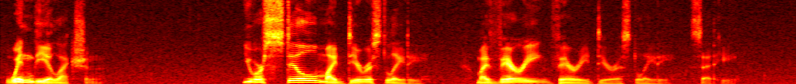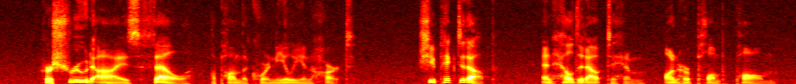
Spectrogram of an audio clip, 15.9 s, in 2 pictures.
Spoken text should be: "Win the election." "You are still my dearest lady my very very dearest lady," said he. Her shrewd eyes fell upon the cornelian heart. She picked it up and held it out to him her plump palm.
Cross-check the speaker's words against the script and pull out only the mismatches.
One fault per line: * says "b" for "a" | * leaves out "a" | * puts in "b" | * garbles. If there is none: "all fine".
* puts in "on"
